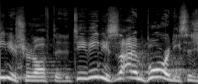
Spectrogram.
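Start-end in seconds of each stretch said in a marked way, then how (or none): 1.2-1.7 higher, louder bored whine; whiny kid. Retold or imitated. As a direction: Calvin complaining to his dad. Calvin whining to dad.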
